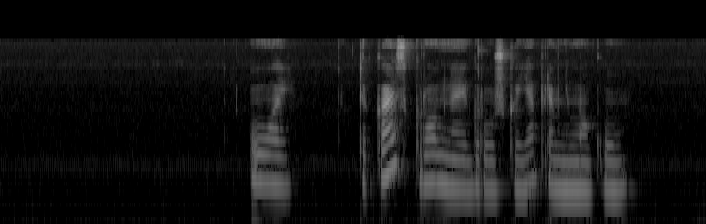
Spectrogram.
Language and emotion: Russian, neutral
